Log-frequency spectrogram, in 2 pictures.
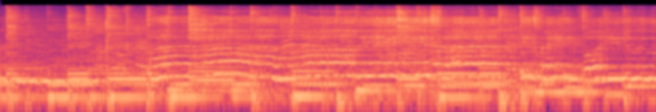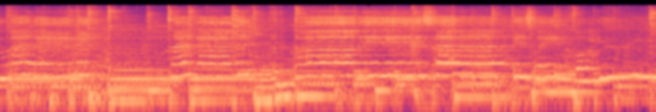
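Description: Live R&B song: a man sings a melody that slides between notes into a microphone, over an acoustic guitar accompaniment, heard through the hall's PA.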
